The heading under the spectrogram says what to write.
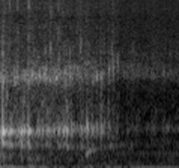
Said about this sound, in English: Pour a shot of the beer and just do it as a shot.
